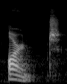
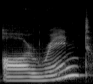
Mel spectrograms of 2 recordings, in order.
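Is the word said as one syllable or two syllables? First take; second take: one syllable; two syllables. First: The word is said as one syllable. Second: The word is said as two syllables. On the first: The speaker calls it right. "Quedan una sílaba" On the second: The speaker calls it wrong. "No es aren't ni aren't"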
